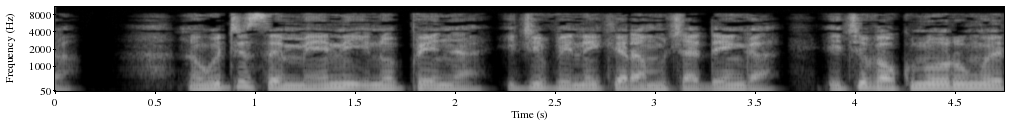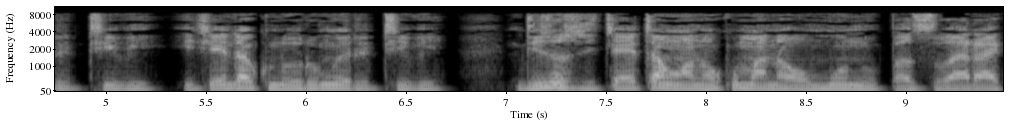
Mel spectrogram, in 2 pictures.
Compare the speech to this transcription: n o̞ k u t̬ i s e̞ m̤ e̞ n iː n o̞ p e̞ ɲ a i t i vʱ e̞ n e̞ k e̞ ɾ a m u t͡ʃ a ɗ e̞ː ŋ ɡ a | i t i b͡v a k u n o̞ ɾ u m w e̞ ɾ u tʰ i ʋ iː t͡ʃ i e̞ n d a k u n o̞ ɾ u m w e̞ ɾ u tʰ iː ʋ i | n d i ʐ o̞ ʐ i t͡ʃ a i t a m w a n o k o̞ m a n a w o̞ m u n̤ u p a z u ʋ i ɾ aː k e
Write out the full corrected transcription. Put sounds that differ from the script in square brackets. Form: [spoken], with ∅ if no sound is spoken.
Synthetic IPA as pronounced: n o̞ k u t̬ i s e̞ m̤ e̞ n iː n o̞ p e̞ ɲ a i [t͡ʃ] i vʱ e̞ n e̞ k e̞ ɾ a m u t͡ʃ a ɗ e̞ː ŋ ɡ a | i [t͡ʃ] i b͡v a k u n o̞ ɾ u m w e̞ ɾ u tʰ i ʋ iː t͡ʃ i e̞ n d a k u n o̞ ɾ u m w e̞ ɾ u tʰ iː ʋ i | n d i ʐ o̞ ʐ i t͡ʃ a i t a m w a n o k o̞ m a n a w o̞ m u n̤ u p a z u ʋ [a] ɾ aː k e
